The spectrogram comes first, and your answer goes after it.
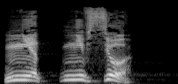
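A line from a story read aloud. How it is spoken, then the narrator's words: Wounded, hoarse wheeze. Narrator (Russian): просипел бледный как мел Эрландер, зажимая рану обеими руками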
